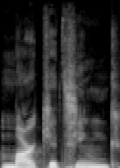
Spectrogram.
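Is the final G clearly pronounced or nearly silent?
clearly pronounced. The final G is pronounced clearly at the end. This is the Brazilian way of saying it. The speaker calls it wrong. "a gente não vai falar marketing, não"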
